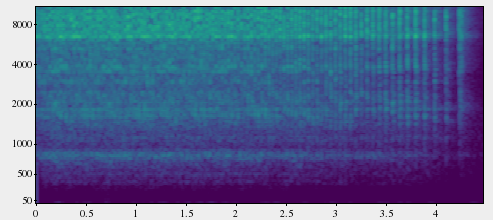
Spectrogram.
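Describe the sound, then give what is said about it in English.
A prize wheel spins with a rapid, steady run of ratcheting clicks that gradually slow and spread apart before stopping abruptly. “we have to spin the wheel for six items.”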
